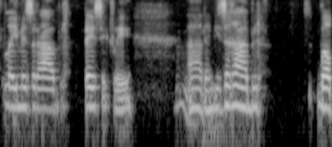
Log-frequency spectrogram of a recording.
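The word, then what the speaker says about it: Les Misérables: Les Miserables, well pronounced.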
